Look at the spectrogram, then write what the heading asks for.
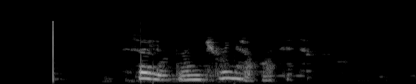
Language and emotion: Russian, sad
